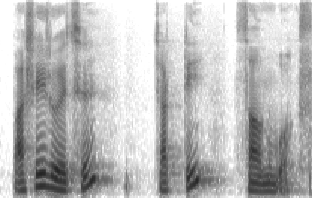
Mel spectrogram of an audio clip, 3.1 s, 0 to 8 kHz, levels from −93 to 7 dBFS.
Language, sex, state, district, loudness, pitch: Bengali, male, West Bengal, Darjeeling, -18 LUFS, 185 Hz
